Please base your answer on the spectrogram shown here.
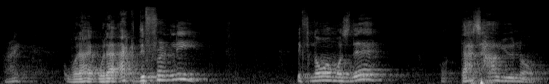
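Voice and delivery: ordinary talk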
